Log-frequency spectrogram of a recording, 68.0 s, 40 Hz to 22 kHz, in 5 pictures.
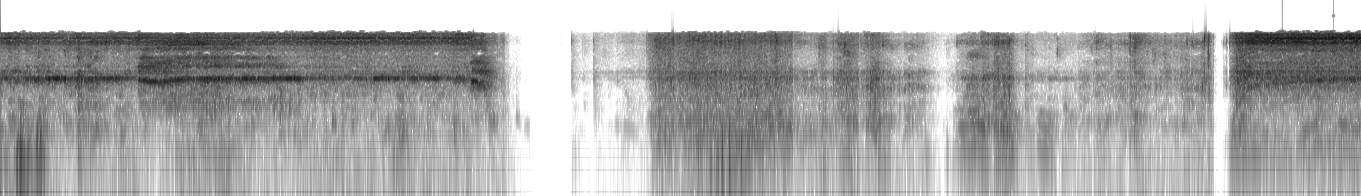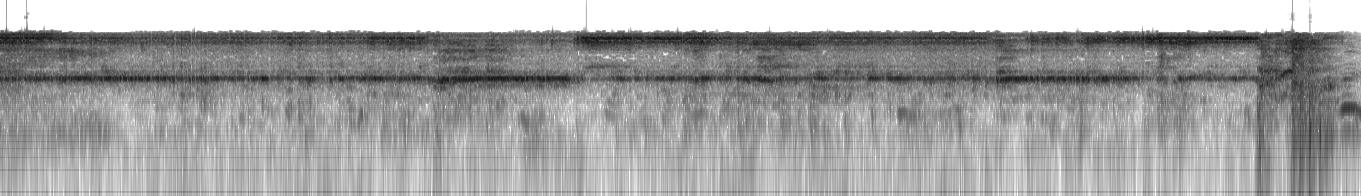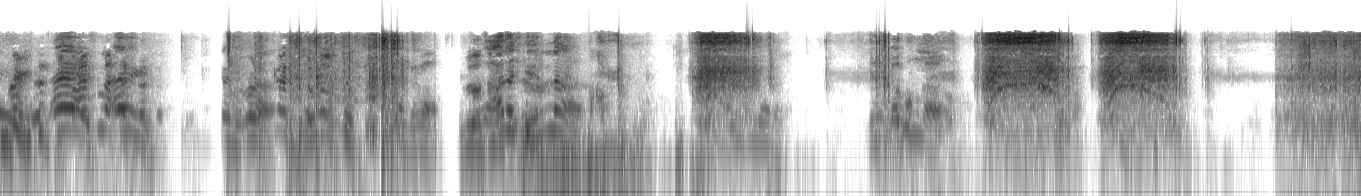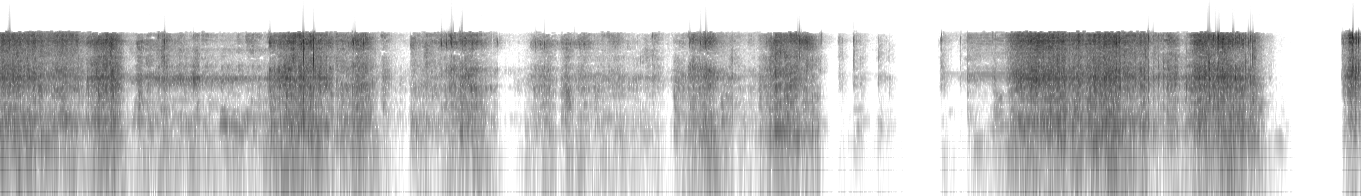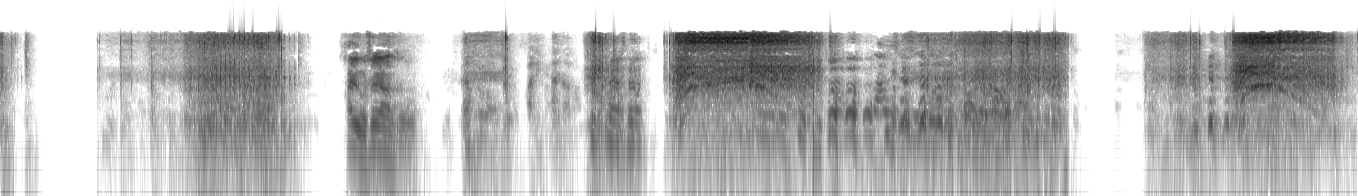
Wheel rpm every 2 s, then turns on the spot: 230, 230, 80, 10, 20, 20, 170, 230, 230, 230, 230, 230, 230, 100, 0, 0, 0, 10, 50, 40, 30, 10, 10, 20, 10, 10, 20, 0, 10, 0, 50, 10, 10, 40.
6-10 38-48 50-54 56-58 62-66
